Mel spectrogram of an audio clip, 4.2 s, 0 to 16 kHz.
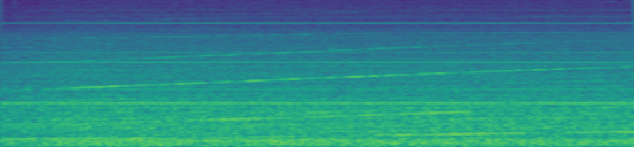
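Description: An MV-22 Osprey turbine spools up during engine start in Microsoft Flight Simulator, a steady close jet whine with slowly rising tones over a broad rumble.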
